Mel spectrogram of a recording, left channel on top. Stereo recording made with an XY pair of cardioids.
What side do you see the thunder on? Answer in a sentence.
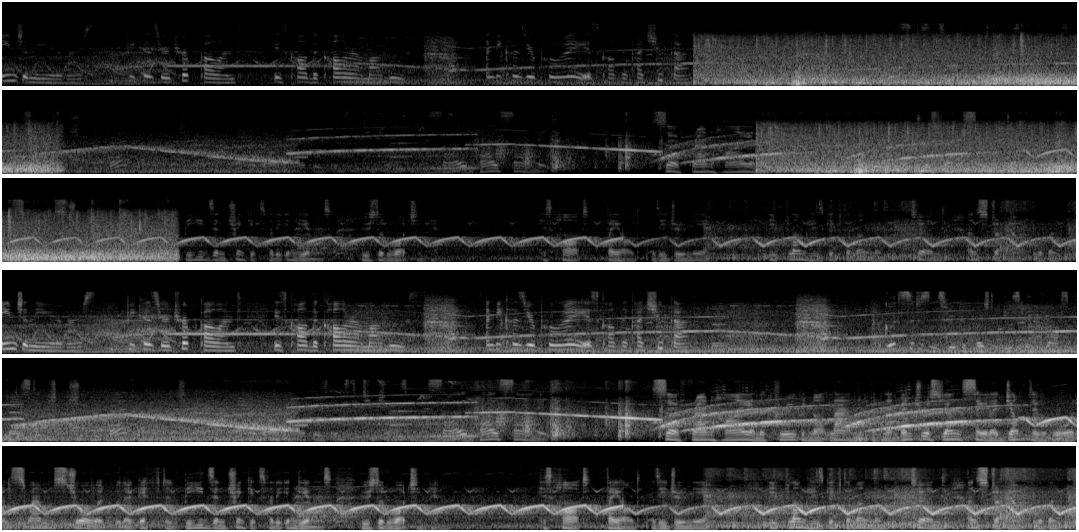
You can hear the thunder on the left.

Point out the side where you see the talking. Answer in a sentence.
You can hear the talking on the right.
